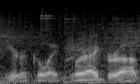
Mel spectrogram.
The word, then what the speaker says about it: Iroquois: We have a school called Iroquois where I grew up. When we say Iroquois, you guys just pronounce it the French way. You guys have like a French pronunciation of it.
